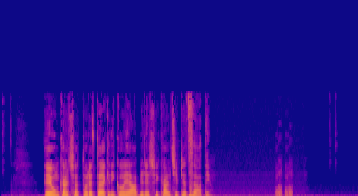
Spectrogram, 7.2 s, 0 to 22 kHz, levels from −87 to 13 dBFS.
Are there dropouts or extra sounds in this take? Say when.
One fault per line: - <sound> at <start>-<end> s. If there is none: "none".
- laugh at 5.5-5.9 s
